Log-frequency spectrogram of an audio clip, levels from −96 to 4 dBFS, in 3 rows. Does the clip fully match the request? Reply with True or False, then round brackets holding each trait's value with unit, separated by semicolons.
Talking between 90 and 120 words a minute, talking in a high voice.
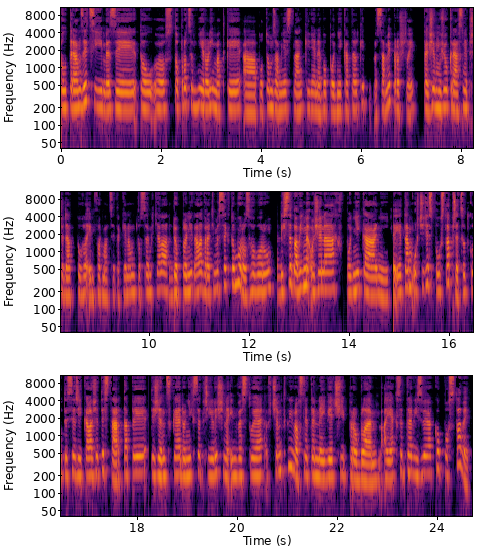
False (170 wpm; 200 Hz)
